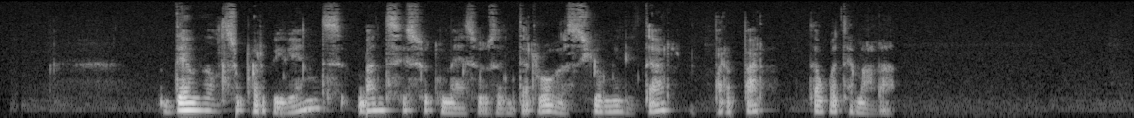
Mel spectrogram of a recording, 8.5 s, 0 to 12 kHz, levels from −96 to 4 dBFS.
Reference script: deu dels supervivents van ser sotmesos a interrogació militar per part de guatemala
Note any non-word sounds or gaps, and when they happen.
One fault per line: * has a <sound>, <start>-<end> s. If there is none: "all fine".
all fine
